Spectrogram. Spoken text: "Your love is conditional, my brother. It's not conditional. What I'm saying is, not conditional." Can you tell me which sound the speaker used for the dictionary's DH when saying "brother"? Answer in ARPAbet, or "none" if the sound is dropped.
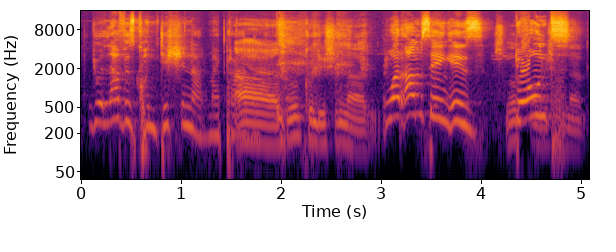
none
